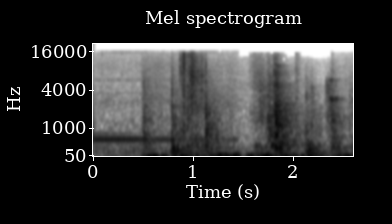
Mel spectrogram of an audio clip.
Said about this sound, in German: Plötzlich klingelte es an der Tür. Opa Fritz machte auf.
